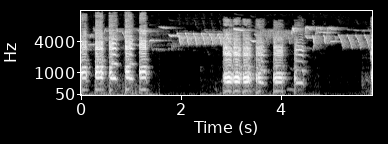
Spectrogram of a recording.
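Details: Wild duck, a species found near ponds, swamps, rivers and streams, giving loud, nasal, honking calls in quick bursts of four or five, with a thin, high whistled series in between.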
